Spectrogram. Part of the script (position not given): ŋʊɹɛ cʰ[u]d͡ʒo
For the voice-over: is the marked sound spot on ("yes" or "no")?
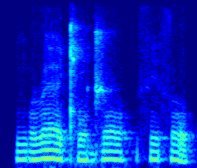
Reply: no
